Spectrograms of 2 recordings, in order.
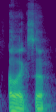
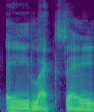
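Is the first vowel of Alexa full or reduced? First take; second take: reduced; full. First: The first vowel is a weak, reduced schwa. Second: The first vowel is a full, strongly voiced vowel. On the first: The speaker calls it right. "It's Alexa. It's just a little, it's a little schwa" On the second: The speaker calls it wrong. "It's not strongly voiced like a lexe"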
